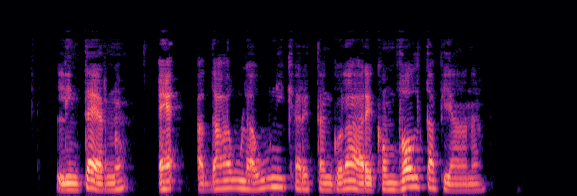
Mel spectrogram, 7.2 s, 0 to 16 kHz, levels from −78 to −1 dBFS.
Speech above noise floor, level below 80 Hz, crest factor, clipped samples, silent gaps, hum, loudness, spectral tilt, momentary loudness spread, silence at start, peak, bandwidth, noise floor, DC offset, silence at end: 63 dB; -66 dBFS; 16 dB; under 0.1%; none; none; -18 LUFS; -7.5 dB/octave; 11 LU; 0.7 s; -2 dBFS; 7.8 kHz; -80 dBFS; under 0.1%; 1.15 s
